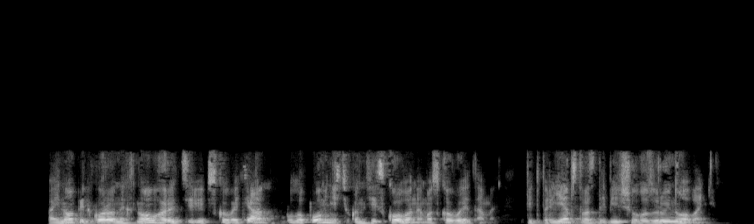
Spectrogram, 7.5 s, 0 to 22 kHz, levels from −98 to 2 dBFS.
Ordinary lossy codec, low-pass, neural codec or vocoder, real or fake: MP3, 64 kbps; 7.2 kHz; none; real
